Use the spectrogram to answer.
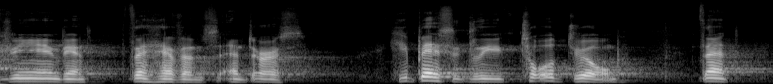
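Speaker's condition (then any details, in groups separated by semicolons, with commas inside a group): ALS; onset with tiredness and clumsiness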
